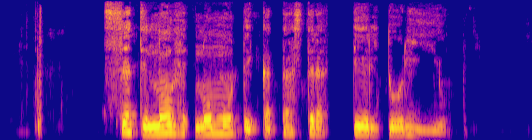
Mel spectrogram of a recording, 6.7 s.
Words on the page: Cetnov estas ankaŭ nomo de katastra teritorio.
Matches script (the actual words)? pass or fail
fail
